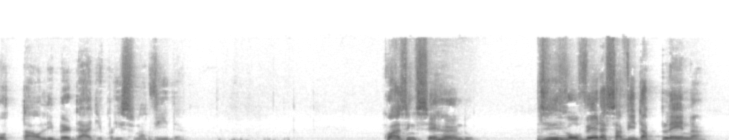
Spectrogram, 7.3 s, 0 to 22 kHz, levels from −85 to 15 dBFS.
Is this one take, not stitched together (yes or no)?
no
